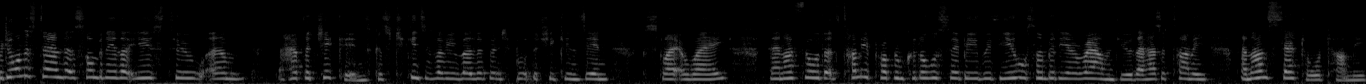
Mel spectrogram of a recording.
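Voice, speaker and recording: A woman with an English accent talks in a high voice at a fairly quick pace. Her tone is calm, with ordinary pitch variation. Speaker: psychic medium. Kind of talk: live psychic reading. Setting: Facebook live stream from home computer. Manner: soft and calm; hesitant, many fillers.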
